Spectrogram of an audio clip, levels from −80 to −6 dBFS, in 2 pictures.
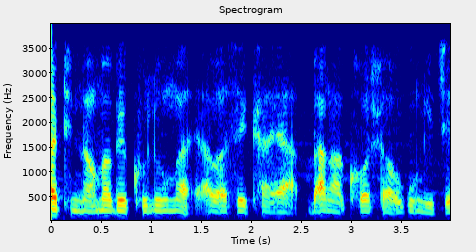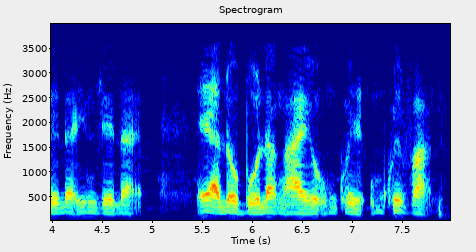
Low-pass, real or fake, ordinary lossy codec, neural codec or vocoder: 3.6 kHz; fake; none; vocoder, 44.1 kHz, 128 mel bands, Pupu-Vocoder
